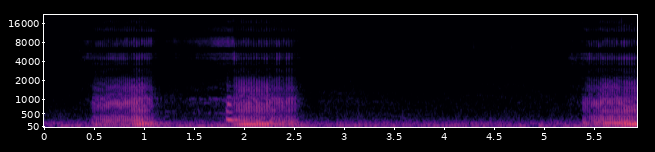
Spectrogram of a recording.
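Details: Loud rattling snores with a silent gap of about 2.5 seconds between them from a sleeping dog with sleep apnea, improved on heart medication, on a very hot 32°C day in London without air conditioning.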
